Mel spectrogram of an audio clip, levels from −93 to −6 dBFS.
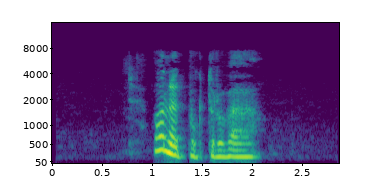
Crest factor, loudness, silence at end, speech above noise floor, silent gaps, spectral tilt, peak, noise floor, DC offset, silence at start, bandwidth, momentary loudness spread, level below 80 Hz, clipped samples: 22 dB; -20 LUFS; 0.8 s; 51 dB; none; -8 dB/octave; -2 dBFS; -69 dBFS; under 0.1%; 1 s; 7.4 kHz; 11 LU; -62 dBFS; under 0.1%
